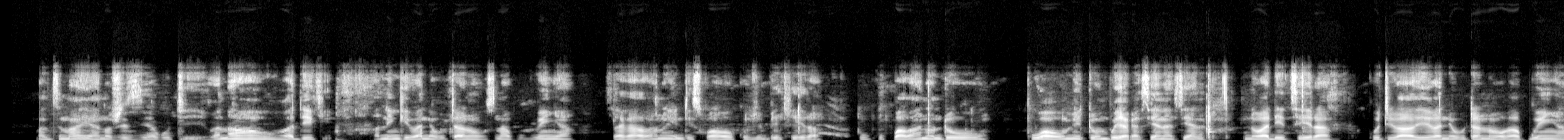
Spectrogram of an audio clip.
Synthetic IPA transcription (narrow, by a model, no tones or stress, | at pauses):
mʔad͡zimaiano̞ʐizijakutiʋanaʋawo̞ʋaɗekiʋane̞ŋɡe̞ʋane̞ɦutano̞usinakuɡwiɲa | sakaʋano̞e̞ndeswawo̞kuʐibʱe̞keraukukwaʋano̞ndo̞ | puwawo̞mito̞mbo̞jakasijanasijanaino̞ʋaɗe̞t͡se̞ɾa | kutiʋaʋeʋane̞ɦutano̞wakaɡwiɲa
